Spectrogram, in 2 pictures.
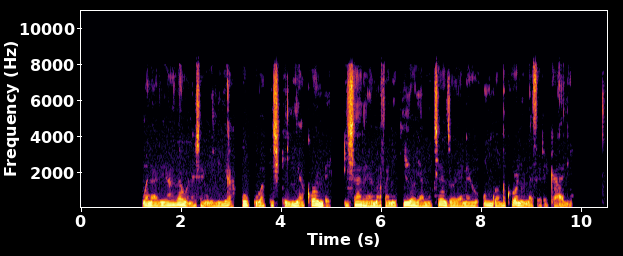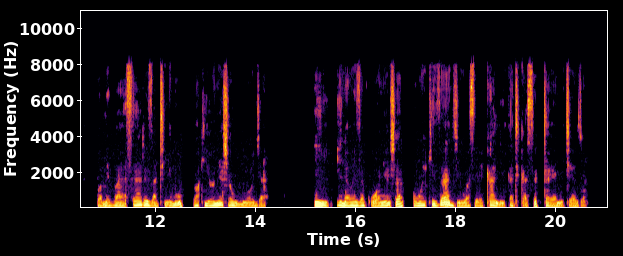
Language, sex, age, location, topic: Swahili, male, 18-24, Kisumu, government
